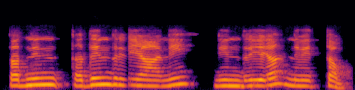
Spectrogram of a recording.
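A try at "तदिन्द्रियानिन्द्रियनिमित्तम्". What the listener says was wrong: हाँ, ये अपन क्या हो रहा है, देखिए इसको ध्यान रखना आप सब लोग। तदिंद्रियानी निंद्रिय निमित्तम, इसमें नी जो है रिपीट हो रहा है 2 बार, तो रिपीटेशन नहीं हो उसका, वो गलत उच्चारण होता है। अपने को रुकना है तो यहाँ पे रुकिए, तो रिपीट नहीं हुआ। तदिंद्रिया निंद्रिय निमित्तम, तदिंद्रिया निंद्रिय निमित्तम, सांस लेना है ना, यहाँ पे ले लीजिए, तदिंद्रिया निंद्रिय निमित्तम, है ना।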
